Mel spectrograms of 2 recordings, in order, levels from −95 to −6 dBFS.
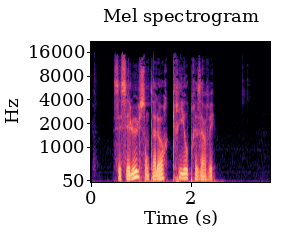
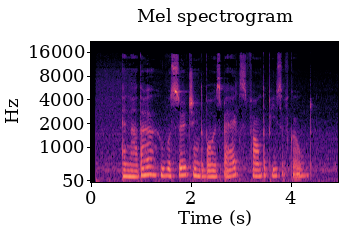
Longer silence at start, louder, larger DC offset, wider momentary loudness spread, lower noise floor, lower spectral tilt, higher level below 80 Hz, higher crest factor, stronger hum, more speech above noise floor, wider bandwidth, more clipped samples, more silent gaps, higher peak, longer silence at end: first, 0.45 s vs 0.1 s; first, -19 LUFS vs -34 LUFS; neither; about the same, 13 LU vs 11 LU; first, -69 dBFS vs -54 dBFS; about the same, -5.5 dB/octave vs -5 dB/octave; first, -40 dBFS vs -60 dBFS; about the same, 16 dB vs 18 dB; neither; first, 51 dB vs 21 dB; about the same, 16 kHz vs 16 kHz; neither; neither; first, -4 dBFS vs -16 dBFS; first, 1.15 s vs 0 s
